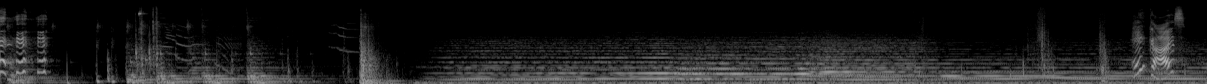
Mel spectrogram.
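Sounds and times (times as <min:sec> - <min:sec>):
giggle: 0:00.0 - 0:00.6
light music: 0:04.2 - 0:12.0.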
